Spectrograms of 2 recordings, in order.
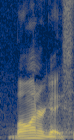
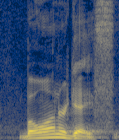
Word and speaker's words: Boanerges: Bo, I'm, I'm, almost, Boan Ergase. Boanerges, there we go. I practiced that several times and knew I was still going to butcher it. Boanerges, that is sons of thunder.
